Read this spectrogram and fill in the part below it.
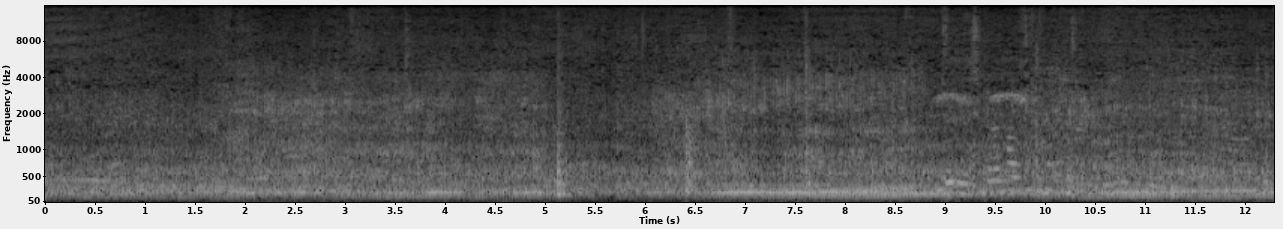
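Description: A houseboat engine drones steadily at a low level while the boat reverses on the Alappuzha backwaters, a constant muffled hum with faint voices nearby.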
